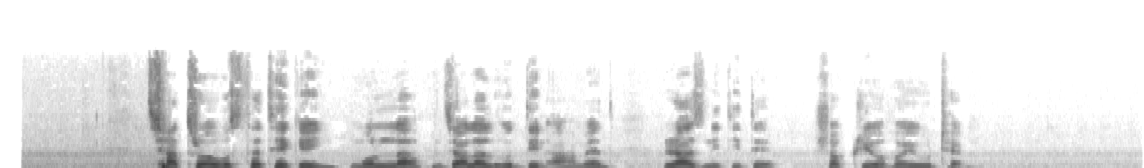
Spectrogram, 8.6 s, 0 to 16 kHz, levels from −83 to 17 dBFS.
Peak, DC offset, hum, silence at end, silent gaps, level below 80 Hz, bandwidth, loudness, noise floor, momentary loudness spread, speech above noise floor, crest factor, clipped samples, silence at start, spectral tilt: 0 dBFS; under 0.1%; none; 1.4 s; none; -52 dBFS; 11.5 kHz; -21 LUFS; -59 dBFS; 15 LU; 38 dB; 22 dB; under 0.1%; 0.2 s; -5.5 dB/octave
